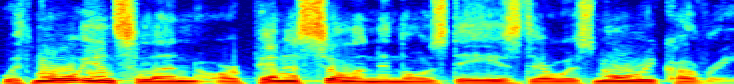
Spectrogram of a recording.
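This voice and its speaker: Speaking at a moderate pace in an Upper Midwest accent, a man uses a fairly high pitch and fairly even intonation. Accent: Upper Midwest American. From Minnesota, Red River Valley. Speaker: war veteran. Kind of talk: oral history interview. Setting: recorded interview with cameras.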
